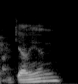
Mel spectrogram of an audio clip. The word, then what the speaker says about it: Evangelion: I pronounce it Neon Genesis Evangelion. – I think that's pronounced correctly. Neon Genesis Evangelion. – Okay. – Evangelion.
